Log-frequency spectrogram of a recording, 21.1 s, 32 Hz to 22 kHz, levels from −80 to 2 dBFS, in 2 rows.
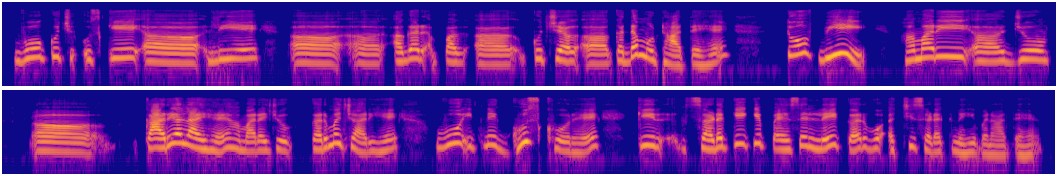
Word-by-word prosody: वो 280 +7 0
कुछ 305 -3 -4
उसके 280 +4 -3
अ, 200 -3 +2
लिए 270 +4 -1 0.4
अ - - -4
अ, 190 -1 -1 0.2
अगर 270 +4 +1 0.2
पग 210 -2 0
अ, 180 -1 -2 0.2
कुछ 270 0 -4
अ, 210 -5 +2
कदम 330 - +3
उठाते 180 - 0
हैं, 200 - -6 0.6
तो 370 +4 +3
भी 370 +8 +6 0.4
हमारी 300 +5 +3
अ, 220 0 0
जो 255 +4 +1
अ, - - -9 1.5
कार्यालय 260 +1 +7
है, 200 -3 -2
हमारे 205 -5 -2
जो 215 -3 -2 0.2
कर्मचारी 235 - -1
हैं, 220 +4 -4 0.4
वो 320 +9 0
इतने 295 +1 -5
घूसखोर 235 - 0
हैं 175 +10 -2 0.4
कि 295 0 +2 0.4
सड़क 260 +7 +2
के 350 - +2
पैसे 220 +5 -2
लेकर 250 -2 +1
वो 250 0 -3
अच्छी 270 +7 -7
सड़क 200 -6 -5
नहीं 180 -1 -6
बनाते 150 -2 -10
हैं। 150 +2 -10
235 Hz, 120 wpm, -21 LUFS, 195-280 Hz, 1.5 s, कार्यालय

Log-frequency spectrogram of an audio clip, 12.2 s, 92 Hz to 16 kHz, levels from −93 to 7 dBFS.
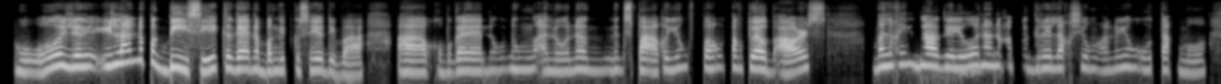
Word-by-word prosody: Oo, 205 +6 -1
la 270 -2 +4 0.2
i 275 +2 +1
lalo 340 +4 +7
na 395 - +1
'pag 360 -2 +2
busy, 235 -2 +5
kagaya 235 -1 +4
nabanggit 215 -1 -2
ko 215 - -5
sa'yo, 220 +1 0
'di 200 - -7
ba. 165 -1 -5 0.3
Ah, 195 -1 +1
kumbaga 210 +1 -3
no'ng 220 +2 -18
no'ng 230 -1 -11
ano, 210 -3 -6
nag 230 +1 -4
nag-spa 220 0 -1
ako 230 +3 -5
'yong 250 +3 -9 0.2
pang 245 +1 -5
pang 255 -1 -2
12 235 -4 +2
hours, 210 +9 +2 0.5
malaking 290 +4 -4
bagay 275 -3 +3
'yon 275 +4 -4
na 295 - -1
nakapag-relax 255 -3 -7
'yong 240 -3 -16
ano, 220 +3 -15
'yong 260 0 -10
utak 225 -1 -7
mo. 190 0 -17
230 Hz, 175 wpm, -19 LUFS, 210-260 Hz, 0.5 s, lalo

